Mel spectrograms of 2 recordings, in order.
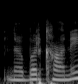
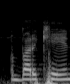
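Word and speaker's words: Barkhane: अब ये ऑपरेशन बरखाने है क्या, ठीक है, तो इसमें ये देखते हैं। बरखेन भी बहुत लोग बोलेंगे, या बरखाने, जो भी आपको सही लगे, प्रोनाउंसिएशन अपने हिसाब से वो कर सकते हैं।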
